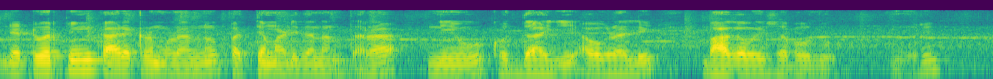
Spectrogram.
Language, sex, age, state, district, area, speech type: Kannada, male, 60+, Karnataka, Bidar, urban, read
